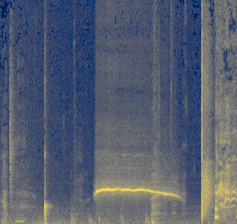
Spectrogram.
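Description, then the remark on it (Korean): A person whistles to imitate a firework of the kind formerly called 'pogeumtan' (포금탄): a long, steady high whistle that slowly dips in pitch, followed by a sharp burst, with a few clicks and pops before it. “어, 예전에는 그 불꽃놀이가 아니라 그 명칭이 포금탄이라고 해서 포금탄.”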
